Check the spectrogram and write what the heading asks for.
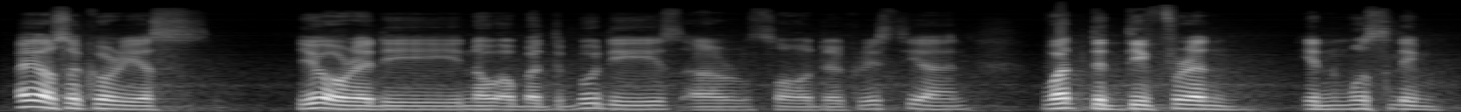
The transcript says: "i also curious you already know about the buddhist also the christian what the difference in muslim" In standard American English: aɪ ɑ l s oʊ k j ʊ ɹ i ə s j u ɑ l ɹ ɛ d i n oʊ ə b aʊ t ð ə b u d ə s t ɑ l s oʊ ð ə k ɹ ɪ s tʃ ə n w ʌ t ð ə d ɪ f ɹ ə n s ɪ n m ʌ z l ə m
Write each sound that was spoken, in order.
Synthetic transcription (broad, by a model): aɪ ɑ l s oʊ k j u ɹ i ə s j u ɑ l ɹ ɛ d i n oʊ ə b aʊ t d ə b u d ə s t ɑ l s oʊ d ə k ɹ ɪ s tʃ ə n w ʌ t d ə d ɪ f ɹ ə n ɪ n m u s l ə m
